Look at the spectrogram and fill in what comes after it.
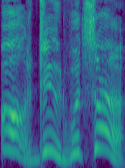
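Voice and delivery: obnoxiously chipper, very high, drawn-out voice. Recounting pulling up to the microphone, the speaker quotes the Starbucks guy: imitating an obnoxiously chipper guy. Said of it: "the most like obnoxiously chipper Starbucks guy".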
